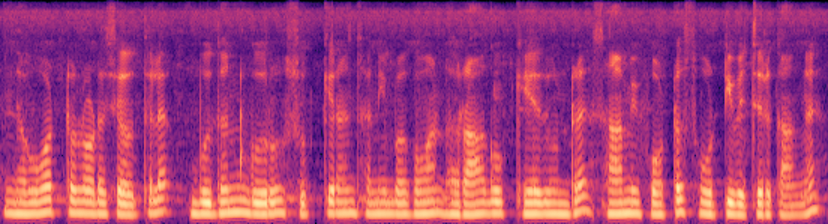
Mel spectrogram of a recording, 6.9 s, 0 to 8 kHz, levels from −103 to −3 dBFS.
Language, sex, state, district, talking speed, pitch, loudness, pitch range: Tamil, male, Tamil Nadu, Namakkal, 120 wpm, 150 Hz, -16 LUFS, 145-155 Hz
